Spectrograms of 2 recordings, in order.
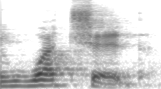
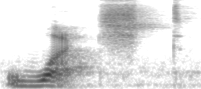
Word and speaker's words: watched: For my students who speak Spanish or French, they normally tend to say watched. Okay, no, it's watched.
